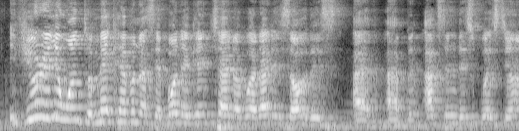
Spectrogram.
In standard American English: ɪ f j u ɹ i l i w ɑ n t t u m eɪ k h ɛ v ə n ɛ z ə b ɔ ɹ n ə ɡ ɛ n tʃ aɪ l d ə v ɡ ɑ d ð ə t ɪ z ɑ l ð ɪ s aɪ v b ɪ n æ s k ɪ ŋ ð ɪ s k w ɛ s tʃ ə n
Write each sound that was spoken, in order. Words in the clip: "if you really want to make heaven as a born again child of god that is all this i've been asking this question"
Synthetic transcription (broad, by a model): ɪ f j u ɹ i l i w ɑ n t t u m eɪ k h ɛ v ə n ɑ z ə b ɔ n ə ɡ ɛ n tʃ aɪ l d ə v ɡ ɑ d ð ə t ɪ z ɑ l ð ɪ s aɪ v b ɪ n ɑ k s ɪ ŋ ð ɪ s k w ɛ s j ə n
